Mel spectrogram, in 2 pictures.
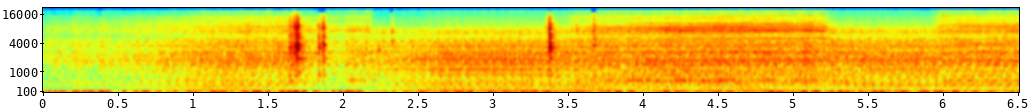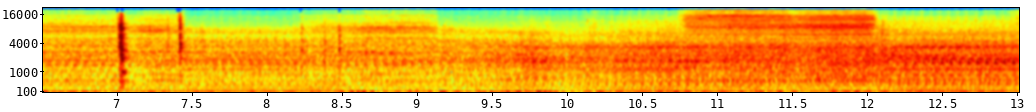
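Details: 2024 Kubota L2501 compact diesel tractor with loader, backhoe, hydrostatic drive and 35 hours. The compact diesel settles into an even, low idle with a steady rumble and no knocks or misses; a normal idle.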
